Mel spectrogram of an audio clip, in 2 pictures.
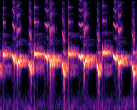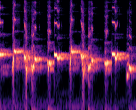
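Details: Yellow-vented bulbul song for drawing out reluctant birds, clear whistled-bubbly phrases repeated in a steady rhythm, each dipping then lifting in pitch.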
